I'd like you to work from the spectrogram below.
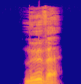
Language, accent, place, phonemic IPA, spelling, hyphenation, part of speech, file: German, Germany, Berlin, /ˈmøːvə/, Möwe, Mö‧we, noun, De-Möwe.ogg
- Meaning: gull, seagull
